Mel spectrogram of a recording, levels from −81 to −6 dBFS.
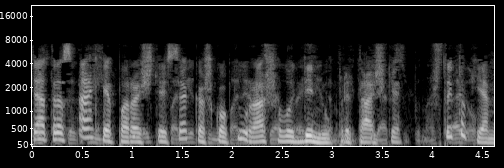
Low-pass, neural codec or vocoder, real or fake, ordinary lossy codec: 7.2 kHz; none; real; MP3, 32 kbps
